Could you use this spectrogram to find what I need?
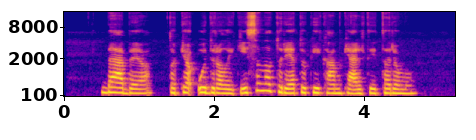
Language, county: Lithuanian, Kaunas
